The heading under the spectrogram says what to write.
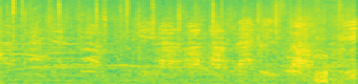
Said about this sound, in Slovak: Počujeme aj hlasy, kde v taliančine Slováci vítajú Nech žije svätý otec František. Víva pápa Francesco.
